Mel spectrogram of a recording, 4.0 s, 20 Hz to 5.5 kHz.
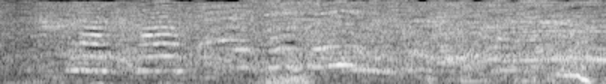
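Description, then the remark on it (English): A large football stadium crowd chants "defense" and comes to its feet as the Vikings have the Wildcats backed up at their goal line on second and 24, a dense, steady roar of many voices that fills the whole clip at high volume, swelling slightly toward the end. “You hear the crowd chanting, defense, now they come to their feet.”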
